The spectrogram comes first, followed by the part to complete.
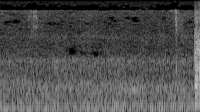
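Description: A steady low rumble of background noise, even throughout with no distinct events.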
